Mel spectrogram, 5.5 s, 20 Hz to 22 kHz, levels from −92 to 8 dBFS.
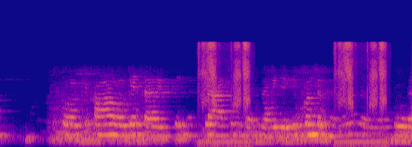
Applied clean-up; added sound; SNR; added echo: none; Writing; 5 dB; reverberation time 0.7 s.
